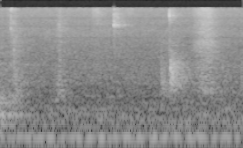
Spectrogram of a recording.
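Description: A steady low hum under faint rustling, with one brief soft scrape or tap near the end.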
